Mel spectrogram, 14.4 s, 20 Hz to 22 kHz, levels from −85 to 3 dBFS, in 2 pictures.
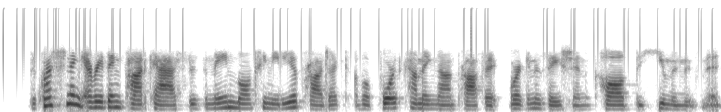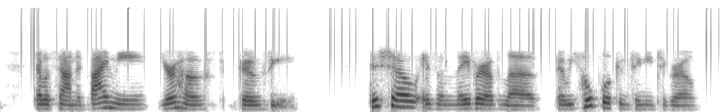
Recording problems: phone-call audio; poor line
crackle, like an old record; faint; 20 dB below the speech

